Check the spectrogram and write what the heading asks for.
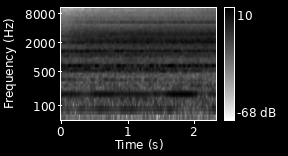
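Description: Background music of sustained, held tones over a low drone.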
